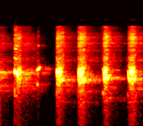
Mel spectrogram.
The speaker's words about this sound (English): Okay, so like your normal yelp sequence is going to, you know, a couple of clucks, you know, a couple of clucks.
